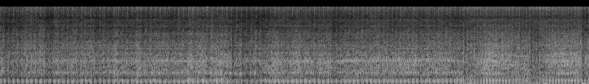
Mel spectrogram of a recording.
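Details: Honda GX200 small single-cylinder engine, running after a no-start problem: brisk, even chatter at constant speed with no misses, running steadily.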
